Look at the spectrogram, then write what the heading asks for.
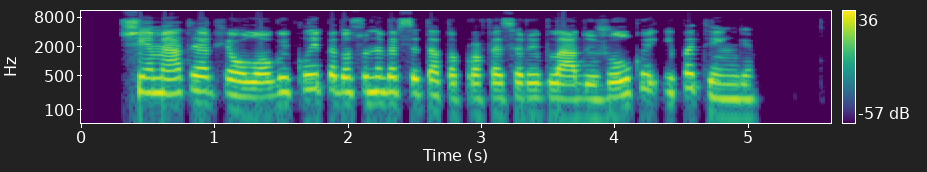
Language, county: Lithuanian, Kaunas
